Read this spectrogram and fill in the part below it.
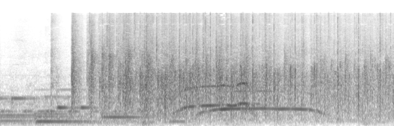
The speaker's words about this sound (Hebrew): חבר'ה, מחיאות כפיים. לכולם.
